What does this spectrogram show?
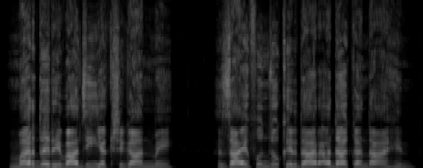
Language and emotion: Sindhi, neutral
